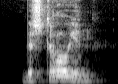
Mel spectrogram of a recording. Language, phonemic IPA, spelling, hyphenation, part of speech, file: Dutch, /bəˈstroːi̯ə(n)/, bestrooien, be‧strooi‧en, verb, Nl-bestrooien.ogg
- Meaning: to bestrew, to sprinkle on, to scatter on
